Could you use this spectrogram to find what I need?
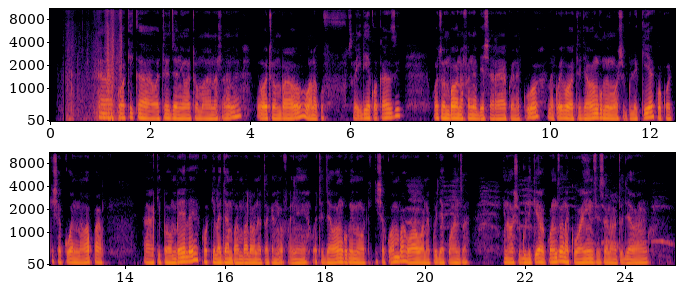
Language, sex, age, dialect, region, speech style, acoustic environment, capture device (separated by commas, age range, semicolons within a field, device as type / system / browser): Swahili, male, 18-24, Kenya - Nairobi Sheng-influenced, Kenya, relaxed, nature, mobile / Linux / Chrome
